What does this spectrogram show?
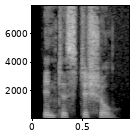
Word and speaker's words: interstitial: feel like I copied it copy past yes interstitial interstitial interstitial intertial okay to presence of intrusive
